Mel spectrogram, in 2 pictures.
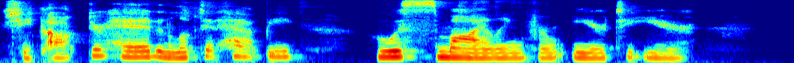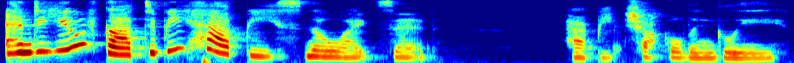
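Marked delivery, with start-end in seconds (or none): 5.3-7.1 sweet princess voice. Acted.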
